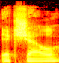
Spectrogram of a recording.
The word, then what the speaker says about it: Ixchel: I would say if you're thinking about going there, look up I believe it's pronounced Ixchel Hotel. It's IXCHEL.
